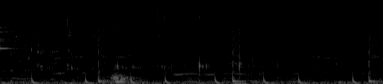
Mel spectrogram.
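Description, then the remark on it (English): Beer glugs steadily from a bottle into a glass, with a quick rhythmic series of gurgles and a rising fill sound, fairly clear. “Now, pours out pretty nicely.”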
